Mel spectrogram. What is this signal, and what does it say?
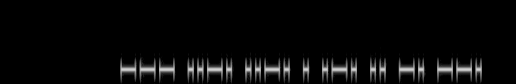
Morse code, heard as a keyed tone, about 25 wpm, 700 Hz. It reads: OFFERING
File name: 8 Letter Words - First 3 Letters Given - 25wpm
